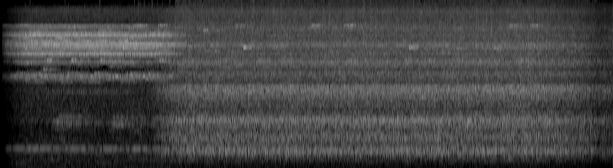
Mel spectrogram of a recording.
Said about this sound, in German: Aber er ist auch eine große Wasserstraße und was man hört mit den Hydrophonaufnahmen, die ich hier einsetze, ist eben auch dieser ganze große Verkehr, der dort ist und andere Klänge.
